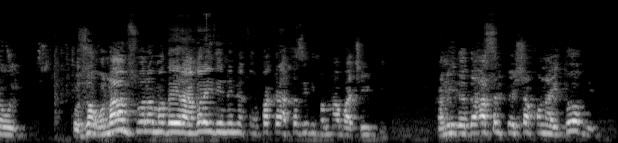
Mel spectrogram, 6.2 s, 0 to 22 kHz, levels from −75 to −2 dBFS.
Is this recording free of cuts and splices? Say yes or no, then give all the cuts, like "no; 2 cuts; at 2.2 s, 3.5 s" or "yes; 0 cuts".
yes; 0 cuts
